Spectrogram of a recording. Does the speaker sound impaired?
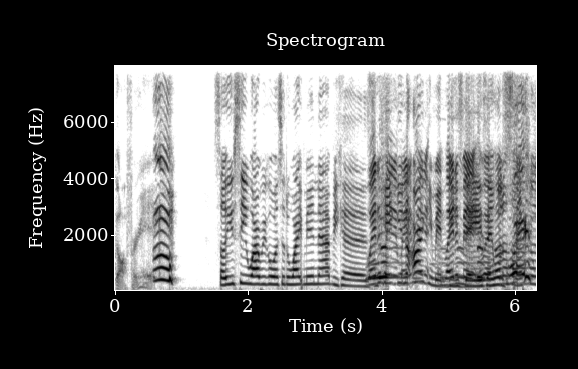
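No.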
